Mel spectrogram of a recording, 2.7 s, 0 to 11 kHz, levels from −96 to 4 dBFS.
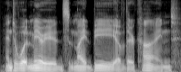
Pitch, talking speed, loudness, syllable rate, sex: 85 Hz, 220 wpm, -17 LUFS, 4.3 syllables/s, male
